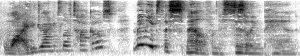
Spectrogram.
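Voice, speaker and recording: Male storybook reader, thirties, hugely varied pitch, playful and theatrical delivery for young children. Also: wildly swooping pitch, measured pace, slight background noise. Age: 30s. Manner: theatrical, exaggerated, playful delivery with swoops and dramatic gasps. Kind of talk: animated children's picture book read-aloud. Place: small child's room indoors.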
